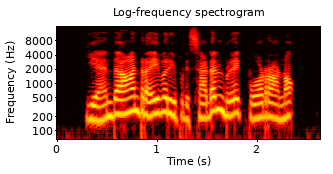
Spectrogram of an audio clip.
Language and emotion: Tamil, angry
